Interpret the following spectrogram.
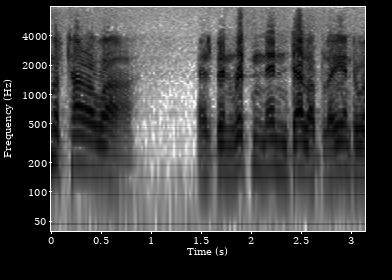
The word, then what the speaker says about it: Tarawa: a tiny island in the Mid Pacific called Tarawa. That pronunciation, incidentally, is from the National Geographic Society. That island will never be important economically. It is no rich source of raw materials, but the name of Tarowa has been written indelibly into American memory in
